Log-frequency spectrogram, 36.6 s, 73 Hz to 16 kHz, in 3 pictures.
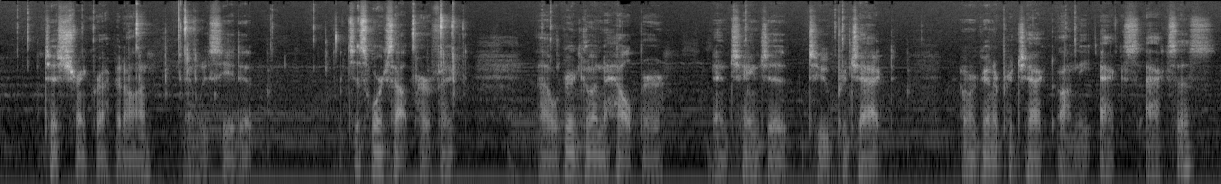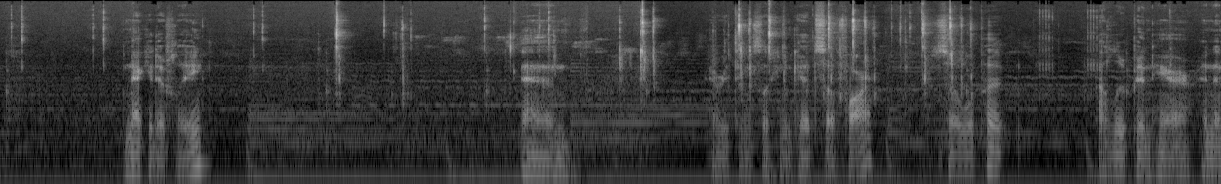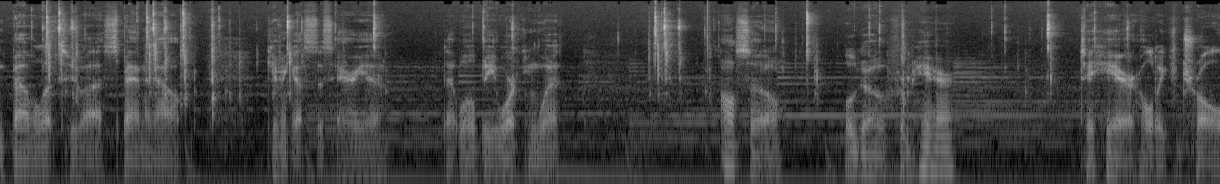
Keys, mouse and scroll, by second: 1.8 a, 2.7 ctrl+click, 5.4 click, 16.3 middle click, 17.5 click, 18.6 KP_1, 19.8 Tab, 20.3 scroll up 1, 20.8 ctrl+r, 21.1 click, 21.3 right click, 21.7 ctrl+b, 22.5-23.1 scroll down 2, 24.7 click, 25.0 alt+z, 25.3 middle click, 26.0 alt+z, 26.3 shift+middle click, 27.3 3, 27.6 click, 31.0 alt+z, 32.0 click, 33.0 shift+click.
